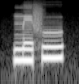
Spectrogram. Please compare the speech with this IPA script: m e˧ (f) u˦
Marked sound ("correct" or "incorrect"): correct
